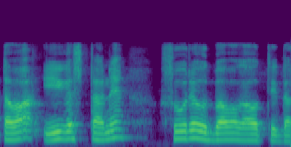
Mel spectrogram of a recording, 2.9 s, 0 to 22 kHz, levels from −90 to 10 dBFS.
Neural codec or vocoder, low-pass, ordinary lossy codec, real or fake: vocoder, 44.1 kHz, 128 mel bands, Pupu-Vocoder; 7.2 kHz; none; fake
